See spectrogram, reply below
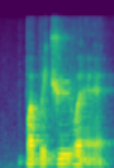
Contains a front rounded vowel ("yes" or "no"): yes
